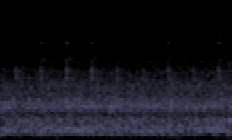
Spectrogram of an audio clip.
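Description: Faint, regular ticking, several ticks a second, over low room hiss.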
